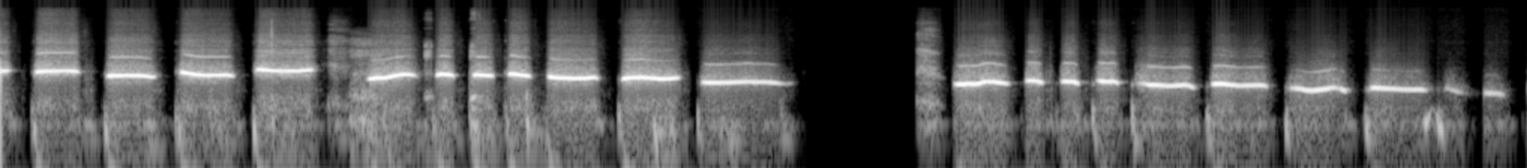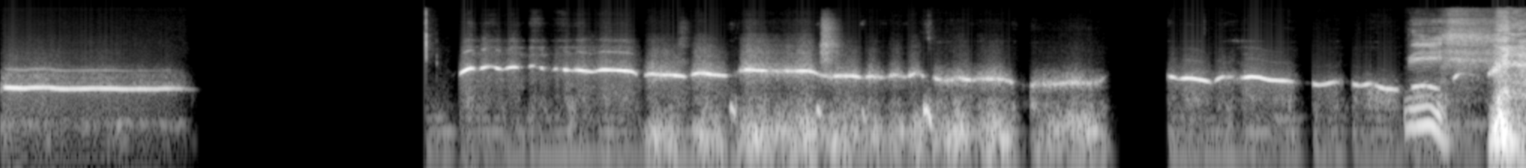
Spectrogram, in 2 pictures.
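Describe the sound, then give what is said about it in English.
Someone whistles a wavering tune, clear and fairly loud, in three phrases separated by short pauses, with no talking. “Did you want to do like a whistle thing?”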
